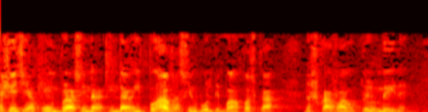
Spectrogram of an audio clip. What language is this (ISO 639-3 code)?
por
